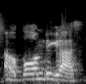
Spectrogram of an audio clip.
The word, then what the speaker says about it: albóndigas: The albondigas, I'm terrible at pronouncing words. – Albóndigas, the meatballs, yeah, our prepared meatballs, yeah.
